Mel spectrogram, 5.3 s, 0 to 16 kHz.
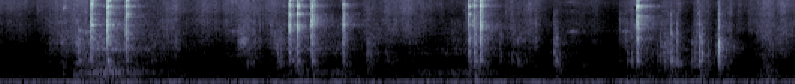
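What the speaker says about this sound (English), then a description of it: "is the oil filter removal tool scraping against the transmission dust cover" Oil filter removal tool with a plastic cap scraping against the transmission dust cover of a 1977 C3 Corvette, several short gritty rasps in quick clusters, close and fairly quiet, no talk.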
